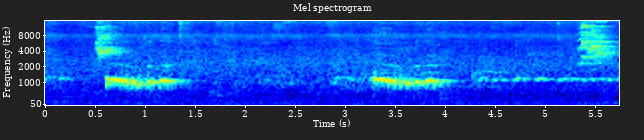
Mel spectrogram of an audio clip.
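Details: Zebra dove with a strange but persistent voice: two rich, rolling coos about two and a half seconds apart, each trailing off with softer notes, over a faint steady background tone.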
